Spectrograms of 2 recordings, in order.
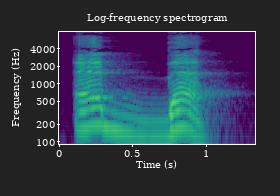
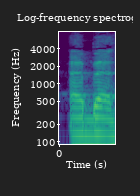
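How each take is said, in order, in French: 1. Le b est tenu avant le relâchement. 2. Le b est court, sans tenue. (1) "vous allez bloquer ab... et ensuite vous lâchez. Abba... c'est bon, vous avez fait la shedda" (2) "vous dites pas aba, aba. Si vous dites aba, vous avez oublié le premier soukoun"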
